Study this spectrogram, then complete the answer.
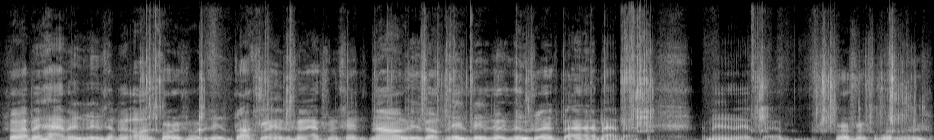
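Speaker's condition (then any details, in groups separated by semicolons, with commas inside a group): Tongue cancer surgery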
